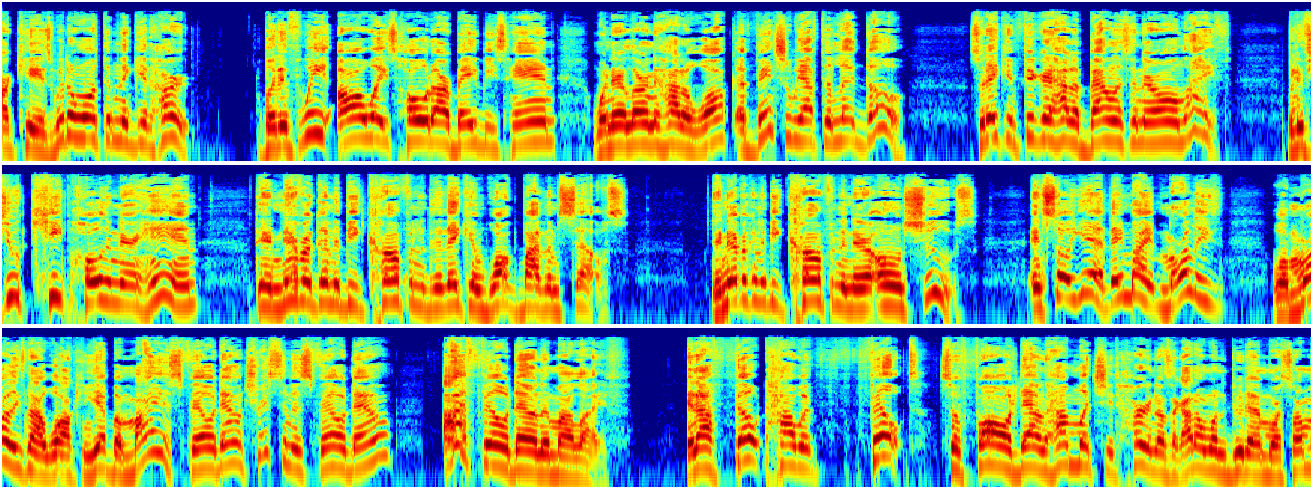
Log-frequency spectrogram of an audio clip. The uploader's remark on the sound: The answer: in the car!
